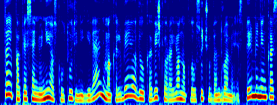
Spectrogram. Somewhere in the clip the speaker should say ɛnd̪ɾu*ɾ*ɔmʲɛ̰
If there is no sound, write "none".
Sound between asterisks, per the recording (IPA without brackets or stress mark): none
